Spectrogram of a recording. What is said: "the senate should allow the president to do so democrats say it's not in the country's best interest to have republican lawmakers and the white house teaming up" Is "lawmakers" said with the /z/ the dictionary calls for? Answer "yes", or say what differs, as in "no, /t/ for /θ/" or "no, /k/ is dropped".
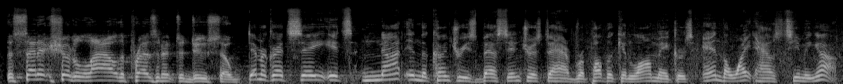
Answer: yes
